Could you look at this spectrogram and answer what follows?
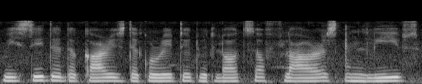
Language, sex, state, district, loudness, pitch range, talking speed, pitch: English, female, Assam, Kamrup Metropolitan, -17 LUFS, 150-165 Hz, 185 wpm, 155 Hz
